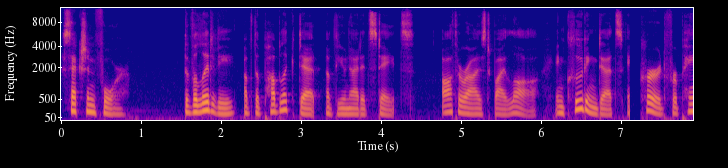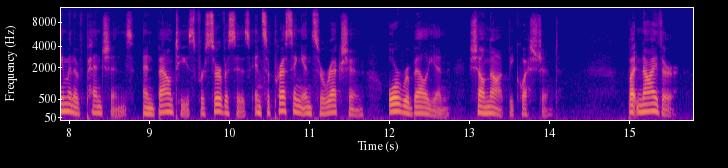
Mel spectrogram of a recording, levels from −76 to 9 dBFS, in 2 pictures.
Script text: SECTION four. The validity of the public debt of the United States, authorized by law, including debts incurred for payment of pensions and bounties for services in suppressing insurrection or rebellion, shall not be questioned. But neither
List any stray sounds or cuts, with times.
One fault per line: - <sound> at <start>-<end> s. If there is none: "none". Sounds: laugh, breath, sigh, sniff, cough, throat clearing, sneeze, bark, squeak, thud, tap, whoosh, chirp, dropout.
- dropout at 7.1-7.2 s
